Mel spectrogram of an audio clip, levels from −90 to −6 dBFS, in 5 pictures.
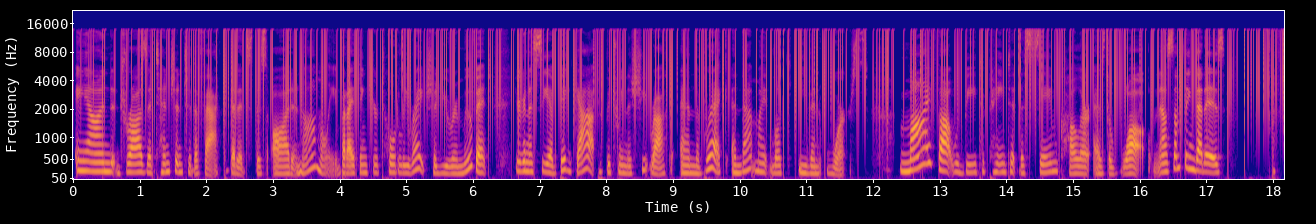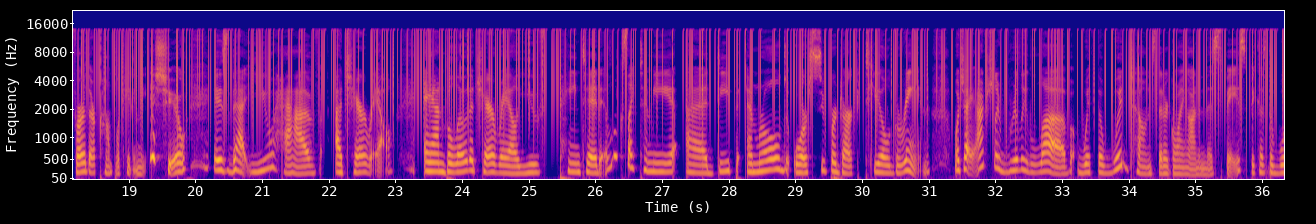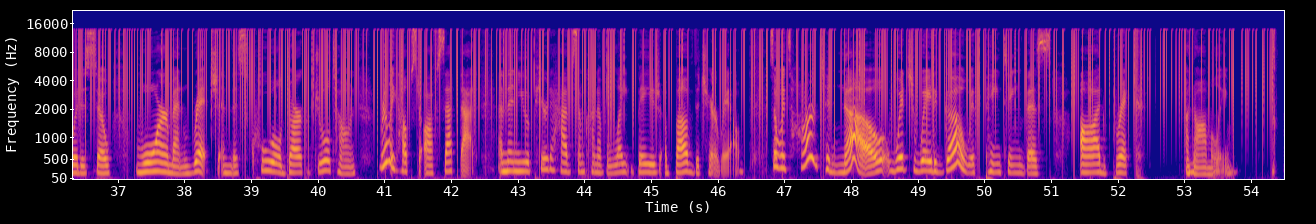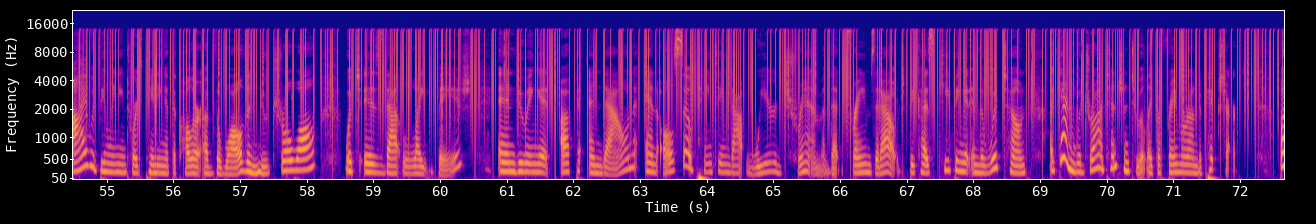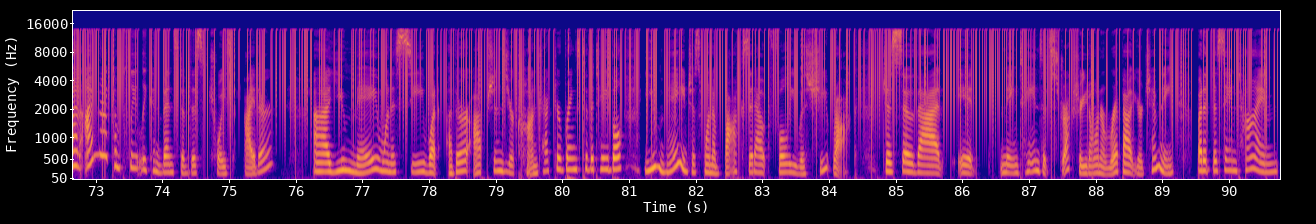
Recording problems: crackle, like an old record; loud; 3 dB below the speech

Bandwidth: 14 kHz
